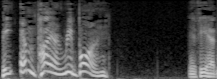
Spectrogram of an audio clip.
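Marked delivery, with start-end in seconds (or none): 0.0-1.6 high, drawn-out rallying cry; triumphant proclamation. A narrator's reading. Proctor declaring the Empire's return, high grand proclamation. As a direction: proclaim it grandly, pitched well up.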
